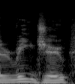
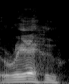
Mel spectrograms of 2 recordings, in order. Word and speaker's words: Rieju: marathon 125 project build i've been calling it the reague or the riju uh but i saw a video the other day some spanish guys speaking about it and they pronounced it riyehu so riyehu though i'll just pronounce it like that anyway riegerier it's a bike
